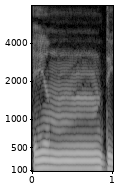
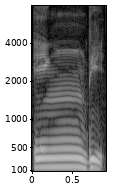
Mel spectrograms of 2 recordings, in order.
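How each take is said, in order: First: The n is faint, with only a light nasal hum. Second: The n carries a strong, prolonged ng-like nasal hum. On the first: The speaker calls it right. "Kalau diperlihatkan ya bunyi vokalnya huruf N N ya, indi seperti itu" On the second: The speaker calls it wrong. "Tidak dibaca lebih kuat dengungnya seperti contoh ing di ng bukan ya"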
